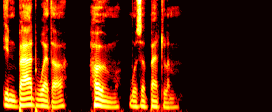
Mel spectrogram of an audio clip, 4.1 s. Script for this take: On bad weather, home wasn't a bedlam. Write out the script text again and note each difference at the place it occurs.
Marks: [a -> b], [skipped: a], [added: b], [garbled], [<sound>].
[On -> In] bad weather, home [wasn't -> was] a bedlam.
